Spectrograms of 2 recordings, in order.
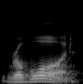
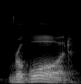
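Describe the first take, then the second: First: The stress falls on the expected syllable. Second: The same.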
